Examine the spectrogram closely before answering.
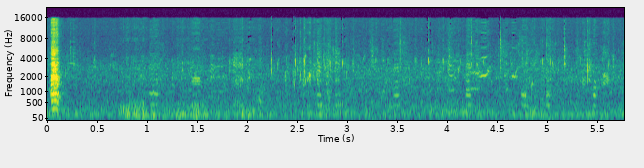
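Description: A duck pecks and dabbles noisily at food in a metal dish.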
